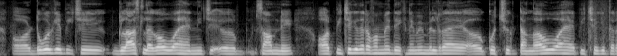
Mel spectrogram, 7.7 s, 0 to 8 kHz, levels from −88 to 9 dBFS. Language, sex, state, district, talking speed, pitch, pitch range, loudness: Hindi, male, Bihar, Kishanganj, 225 wpm, 160 Hz, 150-170 Hz, -15 LUFS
